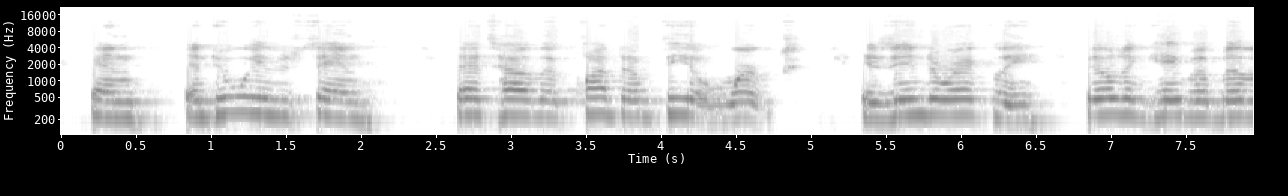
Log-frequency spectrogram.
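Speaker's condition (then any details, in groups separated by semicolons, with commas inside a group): ALS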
